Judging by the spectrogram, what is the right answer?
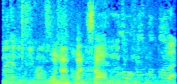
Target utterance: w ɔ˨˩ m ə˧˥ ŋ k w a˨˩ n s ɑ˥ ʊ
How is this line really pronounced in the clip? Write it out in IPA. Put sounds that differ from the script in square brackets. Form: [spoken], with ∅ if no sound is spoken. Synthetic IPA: w ɔ˨˩ [n] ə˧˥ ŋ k w a˨˩ n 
